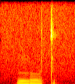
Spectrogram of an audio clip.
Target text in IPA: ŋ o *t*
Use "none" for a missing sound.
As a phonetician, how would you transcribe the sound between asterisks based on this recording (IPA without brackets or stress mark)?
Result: t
